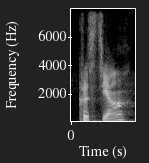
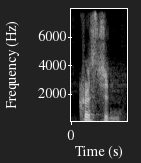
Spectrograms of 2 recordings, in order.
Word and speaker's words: Christian: And my name in Ireland is pronounced a little differently to here. Here it may be Christian. Excuse my accent, if that's okay. In Ireland, our pronunciation is Christian. It's more flat. Our accent is not as beautiful as yours, I understand, but it's more flat, and this is how I pronounce.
